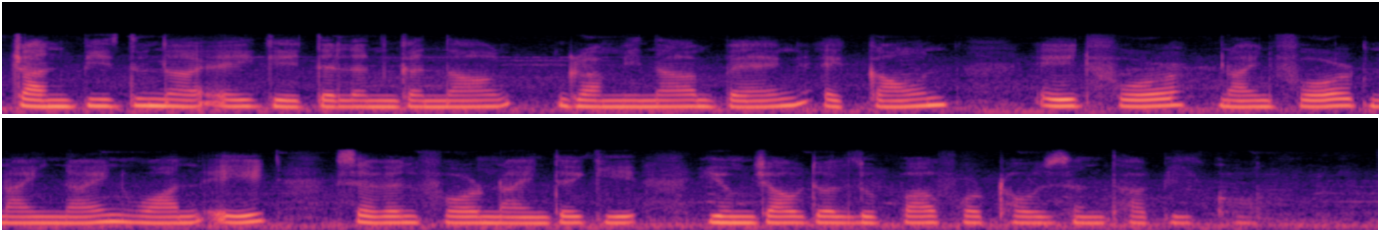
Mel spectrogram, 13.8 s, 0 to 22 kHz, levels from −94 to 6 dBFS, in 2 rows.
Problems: background sounds at intervals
